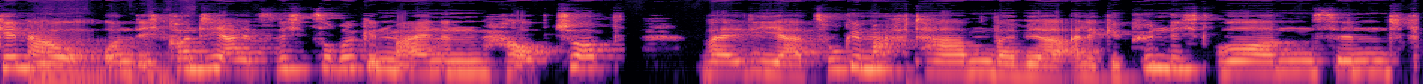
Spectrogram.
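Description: In a plain, everyday voice, a woman with a fairly high pitch speaks at a fairly slow pace with ordinary pitch variation. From southwestern Germany, Stuttgart area. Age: 30s. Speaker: virtual assistant, freelancer. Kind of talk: podcast interview.

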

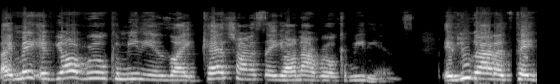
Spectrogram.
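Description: Lively intonation marks a woman's moderately paced speech in an unremarkable speaking voice. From Philadelphia. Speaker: guest co-host. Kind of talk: casual chat.

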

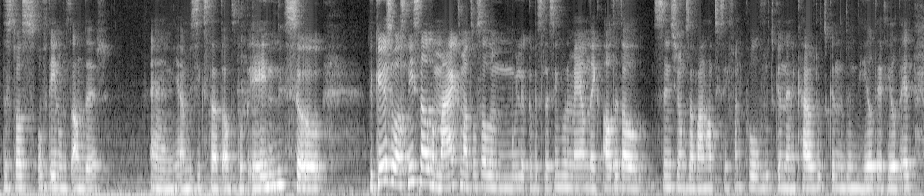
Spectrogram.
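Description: A woman with a fairly low pitch talks at a fairly quick pace and fairly even intonation, with audible room echo and noticeable background noise. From Belgium, Flanders (Antwerp, Sint-Niklaas). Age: 20s. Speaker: singing contest winner. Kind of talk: casual chat. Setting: coffee bar.

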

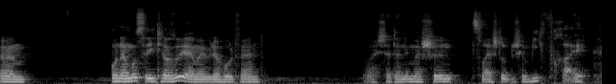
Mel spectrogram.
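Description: The voice has a dark, mellow tone and fairly even intonation. It moves at a very fast pace yet leaves long, frequent pauses. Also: man, medium pitch for a man. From Hesse, near Frankfurt. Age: 20s. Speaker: podcast co-host. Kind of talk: casual chat.

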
